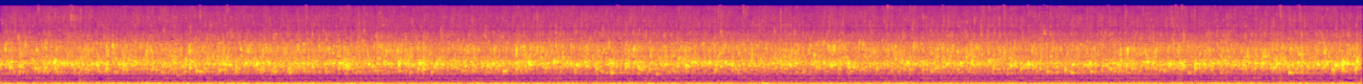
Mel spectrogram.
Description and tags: Brook in cave
stream, cave, brook, flowing, flow, water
